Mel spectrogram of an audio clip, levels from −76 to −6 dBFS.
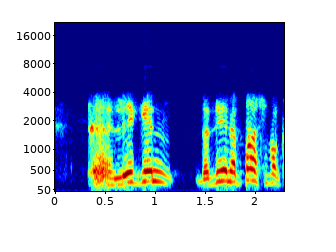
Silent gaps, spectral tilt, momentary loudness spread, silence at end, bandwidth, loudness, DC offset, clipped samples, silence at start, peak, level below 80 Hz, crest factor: none; -8 dB/octave; 11 LU; 0.05 s; 4 kHz; -13 LUFS; under 0.1%; under 0.1%; 0.35 s; 0 dBFS; -52 dBFS; 12 dB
